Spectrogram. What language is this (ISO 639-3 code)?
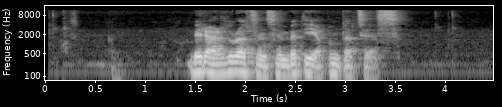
eus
